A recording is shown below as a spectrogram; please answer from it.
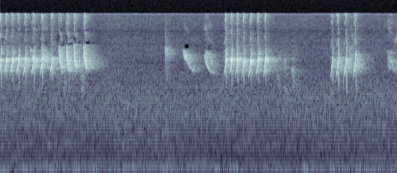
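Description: Sunbird song: thin, very high rapid trills lasting about a second, with short downslurred notes and buzzy bursts between them, over a faint low hum.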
